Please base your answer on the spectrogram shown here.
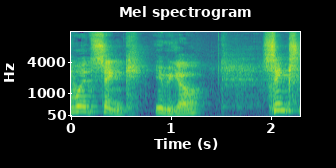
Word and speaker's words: Cinque: think here we go sinks name derived from the French Norman French word meaning five pronounced sink and pays tribute to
